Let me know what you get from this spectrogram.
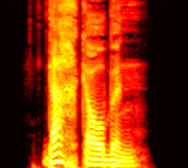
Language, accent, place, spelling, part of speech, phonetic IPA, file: German, Germany, Berlin, Dachgauben, noun, [ˈdaxˌɡaʊ̯bn̩], De-Dachgauben.ogg
- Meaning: plural of Dachgaube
